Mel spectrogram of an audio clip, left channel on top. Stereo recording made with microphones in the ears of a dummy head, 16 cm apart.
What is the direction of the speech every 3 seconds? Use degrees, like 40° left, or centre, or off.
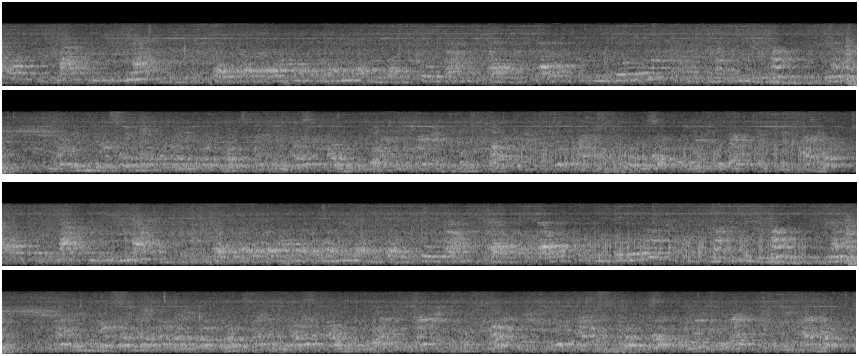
40° left, 10° right, 10° left, 50° left, 70° left, 70° left.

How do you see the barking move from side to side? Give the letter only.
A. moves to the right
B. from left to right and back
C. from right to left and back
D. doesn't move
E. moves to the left
D.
